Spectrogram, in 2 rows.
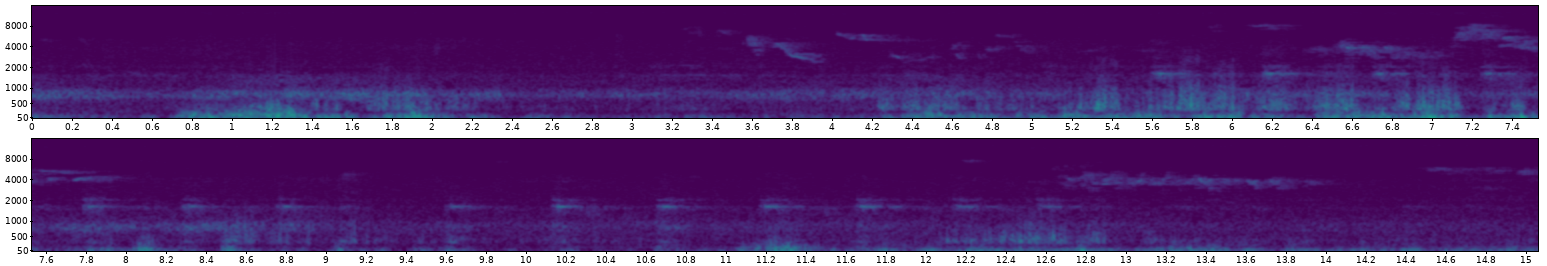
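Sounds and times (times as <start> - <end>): outdoor background rumble: 0.0 - 8.7
small birds chirping: 3.3 - 9.2, 12.2 - 15.0.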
